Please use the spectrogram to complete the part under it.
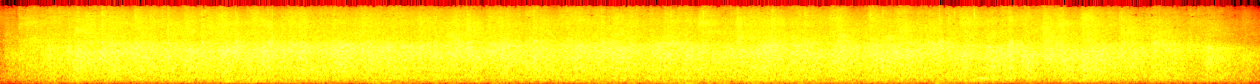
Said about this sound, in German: So begrüsset mit einem warmen Applaus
